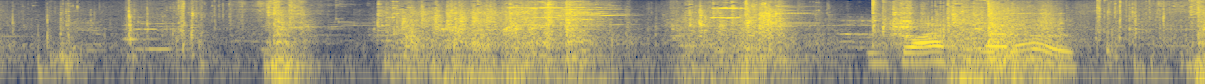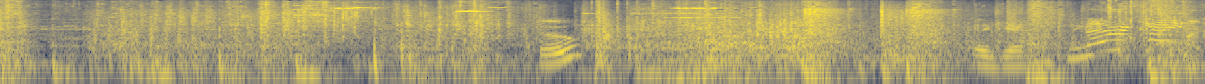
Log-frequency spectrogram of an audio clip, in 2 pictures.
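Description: Wooden barricades bang and rattle as they are set into place.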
